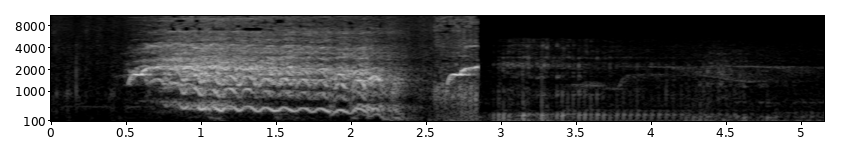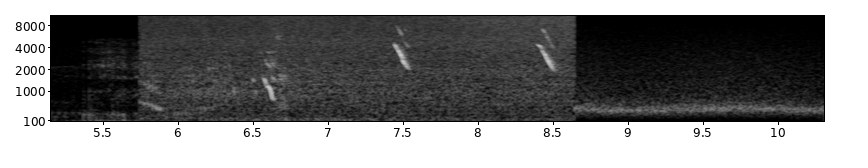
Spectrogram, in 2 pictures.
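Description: A horse whinnying: one loud, wavering call lasting about two seconds. After abrupt cuts come quieter outdoor sound with a few short high chirps, and then a steady low drone.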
